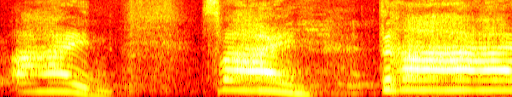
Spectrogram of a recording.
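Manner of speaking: high-pitched German count-off shout; shouted countdown. Retold or imitated. German bobsled team launching their run, high shouted countdown. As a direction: mimic a team yelling the count.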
